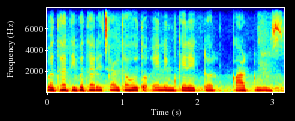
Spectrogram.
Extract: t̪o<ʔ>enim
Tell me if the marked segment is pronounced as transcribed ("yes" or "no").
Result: yes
